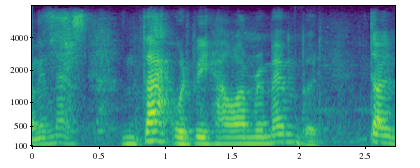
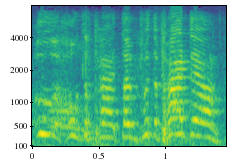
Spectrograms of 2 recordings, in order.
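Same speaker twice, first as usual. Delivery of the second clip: high, loud panicked warning; real in-game outburst; urgent yelling; 13 semitones higher, 12 dB louder, faster than usual. Real, not acted. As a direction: yell it out in alarm. Urgent yell during game.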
